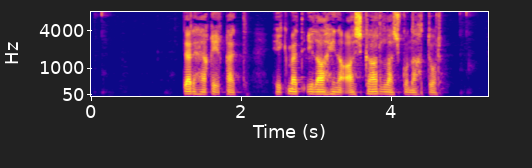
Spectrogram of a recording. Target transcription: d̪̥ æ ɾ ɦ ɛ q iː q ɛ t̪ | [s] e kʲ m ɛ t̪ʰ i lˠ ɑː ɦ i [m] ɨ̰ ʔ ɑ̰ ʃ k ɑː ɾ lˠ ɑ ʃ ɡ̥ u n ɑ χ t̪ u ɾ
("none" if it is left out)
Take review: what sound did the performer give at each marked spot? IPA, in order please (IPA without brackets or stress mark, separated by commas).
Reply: h, n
